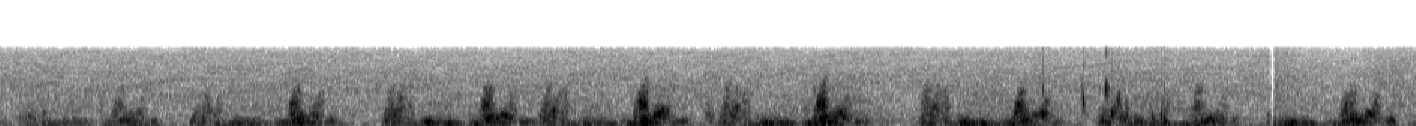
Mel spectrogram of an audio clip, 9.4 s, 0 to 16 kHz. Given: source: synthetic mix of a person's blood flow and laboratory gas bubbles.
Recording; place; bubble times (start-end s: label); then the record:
Doppler ultrasound of blood flow; precordium
6.91-7.00 s: bubbles
7.20-7.27 s: bubbles
7.36-7.53 s: bubbles
7.66-7.81 s: bubbles
From the record:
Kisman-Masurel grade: 211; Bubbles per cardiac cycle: several, 3 to 8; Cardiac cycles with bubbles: 1 to 10%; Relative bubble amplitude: barely perceptible (0.100 to 0.250); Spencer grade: 1 (occasional bubble signal discernible with the cardiac motion signal, with majority of cardiac periods free of bubbles); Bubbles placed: only in the low amplitude regions of the cardiac cycle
